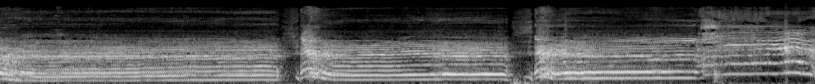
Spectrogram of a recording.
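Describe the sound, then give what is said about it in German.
Car tires squealing under hard braking: a loud, sustained, high-pitched screech with wavering pitch, broken into three long stretches by brief gaps, lasting several seconds with no talk. “gerade habe ich mich noch eingebremst”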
